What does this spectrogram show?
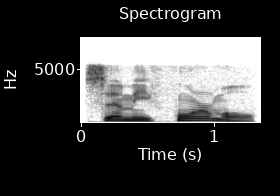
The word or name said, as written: semiformal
